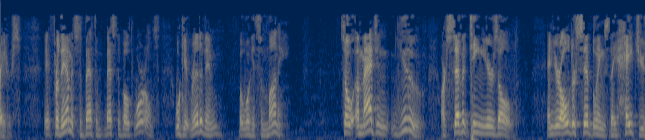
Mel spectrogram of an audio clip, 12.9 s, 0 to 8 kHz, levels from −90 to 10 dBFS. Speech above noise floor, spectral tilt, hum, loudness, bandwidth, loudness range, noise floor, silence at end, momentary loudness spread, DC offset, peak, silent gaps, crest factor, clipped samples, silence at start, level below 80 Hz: 39 dB; -8 dB/octave; none; -29 LUFS; 5.8 kHz; 8 LU; -69 dBFS; 0 s; 16 LU; under 0.1%; -8 dBFS; none; 22 dB; under 0.1%; 0 s; -62 dBFS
